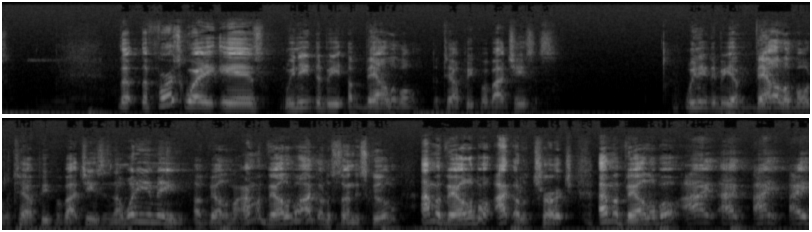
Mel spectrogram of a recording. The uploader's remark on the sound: In a sermon recorded live at New Bethel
